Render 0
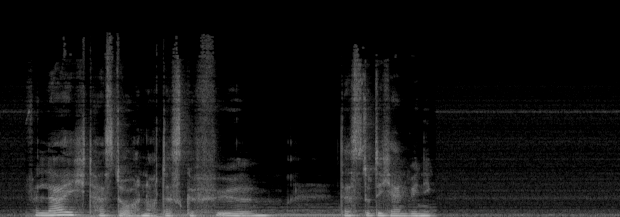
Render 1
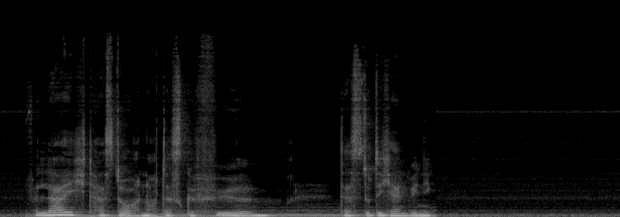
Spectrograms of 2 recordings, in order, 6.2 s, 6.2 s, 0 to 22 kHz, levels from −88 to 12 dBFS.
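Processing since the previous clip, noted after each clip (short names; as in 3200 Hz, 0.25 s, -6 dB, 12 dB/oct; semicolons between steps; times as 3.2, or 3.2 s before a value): low shelf 260 Hz +10.5 dB; gain -8 dB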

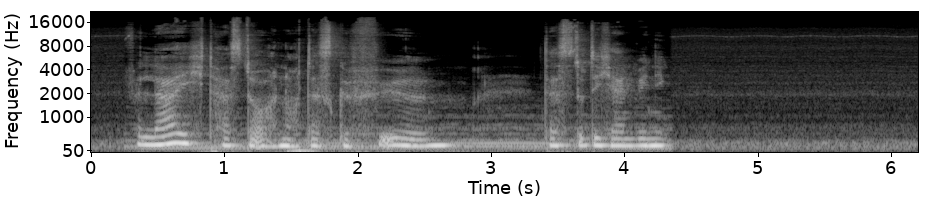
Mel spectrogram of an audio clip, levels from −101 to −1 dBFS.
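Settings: wow and flutter 26 cents; gain +7 dB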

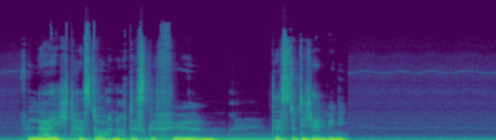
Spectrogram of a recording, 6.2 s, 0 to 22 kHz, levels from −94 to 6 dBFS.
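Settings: soft clip -10.5 dBFS, distortion -24 dB; gain +5.5 dB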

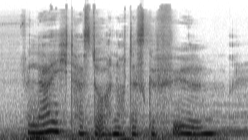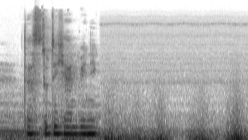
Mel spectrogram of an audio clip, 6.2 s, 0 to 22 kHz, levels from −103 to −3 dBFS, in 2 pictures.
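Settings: wind noise 100 Hz -26 dBFS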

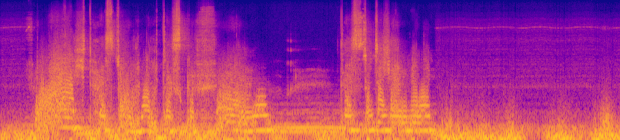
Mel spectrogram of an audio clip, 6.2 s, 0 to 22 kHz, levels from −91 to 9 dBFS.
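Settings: sine folder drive 19 dB, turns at -1.5 dBFS; gain -1.5 dB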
